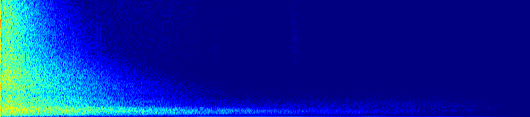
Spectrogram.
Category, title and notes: Soundscapes > Urban
I popped a balloon in a public overpass tunnel (Pispalan Kävelysilta near Vastavirtaklubi).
